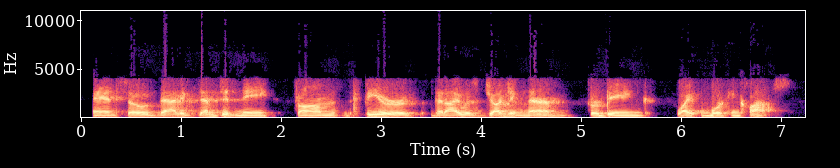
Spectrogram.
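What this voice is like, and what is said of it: American accent. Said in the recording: “I have an American accent. It's pretty obvious.”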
